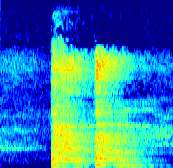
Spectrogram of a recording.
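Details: Two strong, forceful coughs in quick succession after quiet: an effective cough in a chest physiotherapy demonstration by a nursing student, done after drinking warm water and deep breaths, to clear mucus.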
